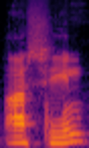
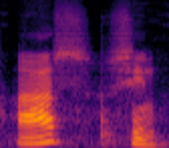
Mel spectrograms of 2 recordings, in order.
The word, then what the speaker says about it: আশ্বিন: ওই রকম আশ্বিন হয়েছে কি আশ্বিন, দুইটা স, যেহেতু সর সাথে ব।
